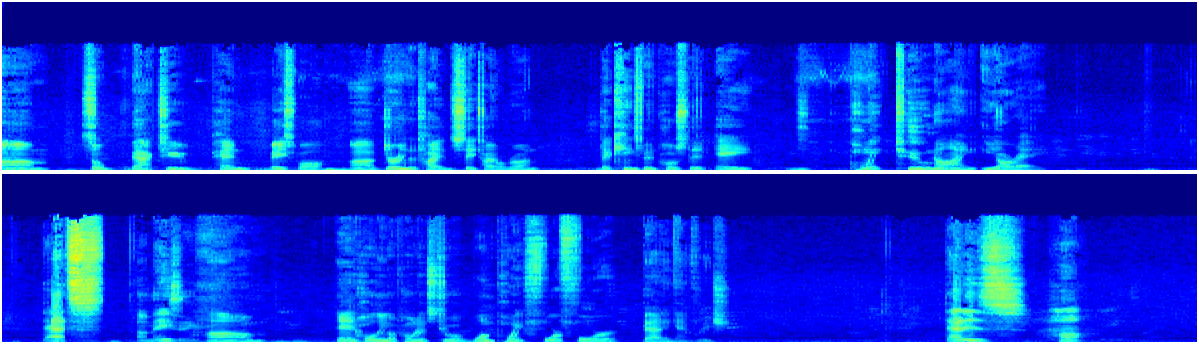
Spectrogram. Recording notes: live from Potato Creek State Park for the 23rd Annual CCF Church Campout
